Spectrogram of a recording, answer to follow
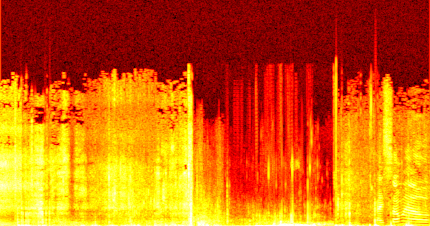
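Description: Low rumbling water and wind noise on a handheld action camera's microphone held at the surface of the sea, with handling knocks. The sound goes muffled for about two seconds midway.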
